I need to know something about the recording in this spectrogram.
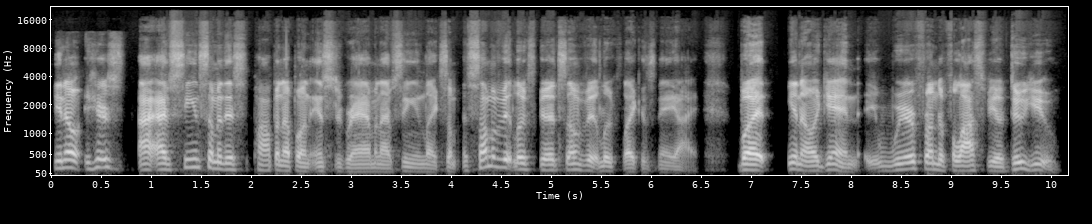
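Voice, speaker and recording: A man's voice: mid-range voice, sing-song, fairly quick, dry recording. A man co-hosting a show, chatting casually and giving opinions in a matey, conversational way. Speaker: co-host of a toy collecting show.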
